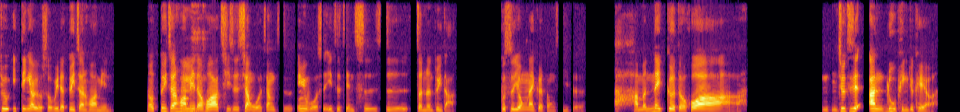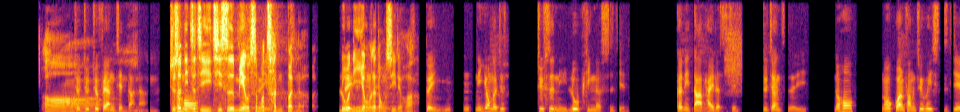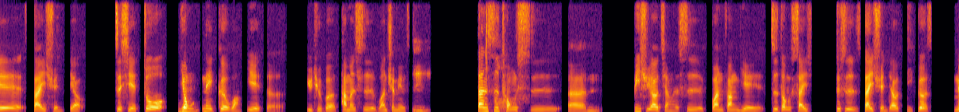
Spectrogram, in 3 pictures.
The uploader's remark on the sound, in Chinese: 這集音質處理很爛，會影響收聽品質，在此說聲抱歉！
